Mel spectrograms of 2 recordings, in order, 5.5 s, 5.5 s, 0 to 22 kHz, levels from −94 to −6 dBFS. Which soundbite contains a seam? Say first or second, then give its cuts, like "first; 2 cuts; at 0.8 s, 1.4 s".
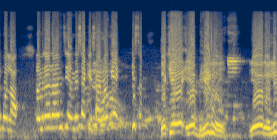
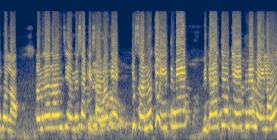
first; 1 cut; at 2.8 s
